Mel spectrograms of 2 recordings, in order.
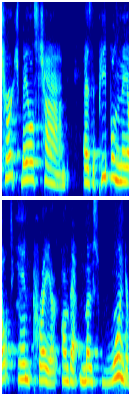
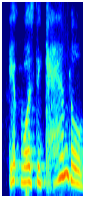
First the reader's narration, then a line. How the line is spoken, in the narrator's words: they whispered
